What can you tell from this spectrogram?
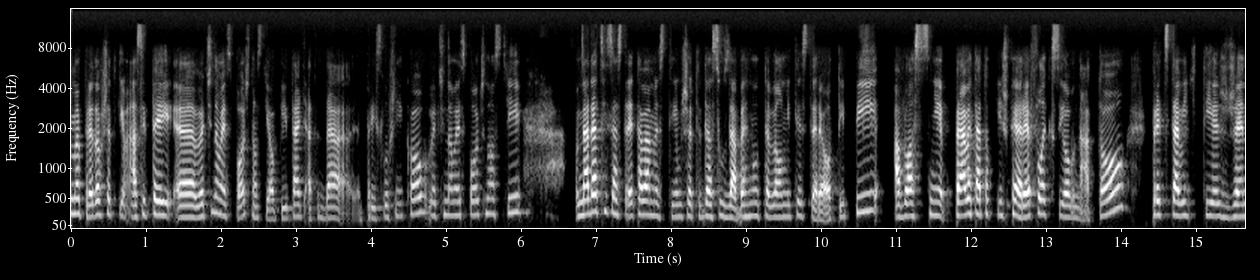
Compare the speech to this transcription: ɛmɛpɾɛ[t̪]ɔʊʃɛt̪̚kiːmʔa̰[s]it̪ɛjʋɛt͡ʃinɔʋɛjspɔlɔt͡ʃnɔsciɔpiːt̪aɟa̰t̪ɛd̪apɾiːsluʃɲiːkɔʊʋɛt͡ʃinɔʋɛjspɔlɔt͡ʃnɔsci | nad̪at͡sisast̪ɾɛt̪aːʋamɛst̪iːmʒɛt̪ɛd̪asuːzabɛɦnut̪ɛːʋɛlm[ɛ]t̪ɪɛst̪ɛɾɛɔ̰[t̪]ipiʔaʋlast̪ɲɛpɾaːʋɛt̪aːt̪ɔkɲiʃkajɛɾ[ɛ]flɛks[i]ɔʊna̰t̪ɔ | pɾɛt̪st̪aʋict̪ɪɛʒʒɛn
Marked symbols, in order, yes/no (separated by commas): no, yes, no, yes, yes, yes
